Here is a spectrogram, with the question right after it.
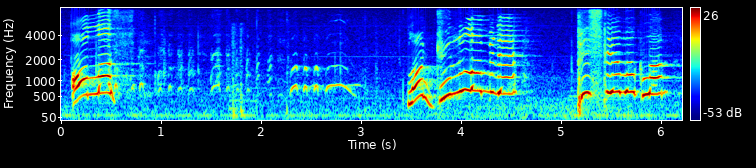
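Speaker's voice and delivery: high, loud indignant shout; outraged yell. Real, not acted. Enemy laughed at him, outraged high shouting.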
